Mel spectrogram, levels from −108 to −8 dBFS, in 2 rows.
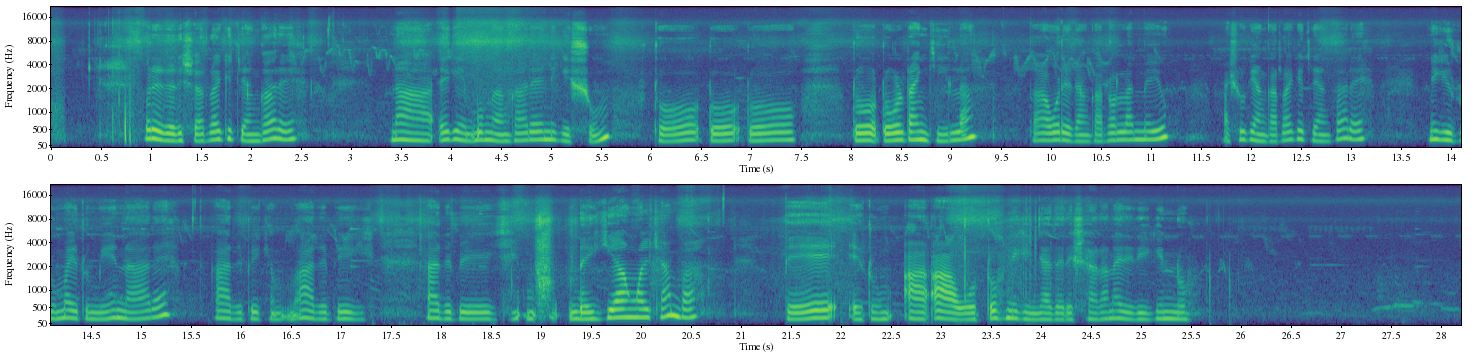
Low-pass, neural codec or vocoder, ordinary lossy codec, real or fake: none; none; none; real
